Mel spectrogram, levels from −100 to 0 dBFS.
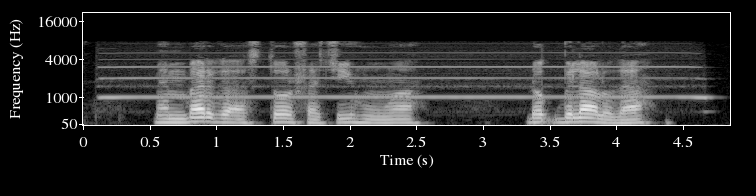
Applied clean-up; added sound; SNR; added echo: none; Wind instrument, woodwind instrument; 15 dB; none.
